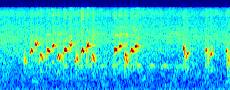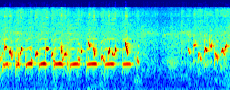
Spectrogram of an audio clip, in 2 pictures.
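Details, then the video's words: Yellow-vented bulbul in garuda and rough ngriwik song styles, played for young birds learning to sing: dense bursts of fast chirping phrases over repeated slurred notes, with short pauses between bursts. "suara burung trucukan garuda lanjut trucukan ngriwik kasar ini pas tuk terapi trucuk muda ajar bunyi"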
